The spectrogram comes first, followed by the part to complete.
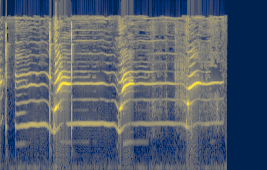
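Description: A high, drawn-out voice crying "Ringgg!" three times about a second apart, imitating the ring of a steel hammer striking rock; each cry is held on one pitch and the sound cuts off suddenly near the end.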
